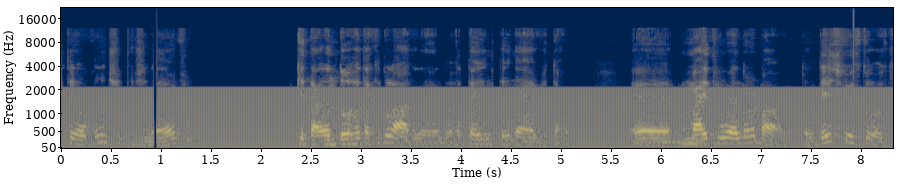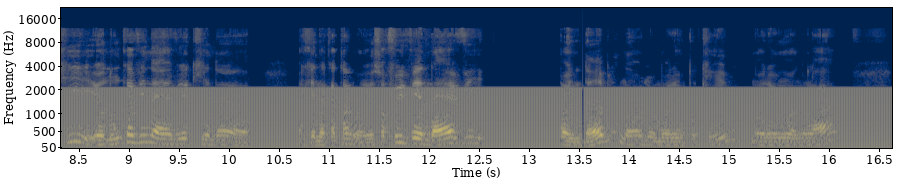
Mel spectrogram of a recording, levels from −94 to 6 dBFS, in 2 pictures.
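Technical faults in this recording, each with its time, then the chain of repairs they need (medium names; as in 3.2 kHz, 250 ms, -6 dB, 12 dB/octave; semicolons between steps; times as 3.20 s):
buzz 60 Hz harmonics 35 -32 dBFS
0.92–0.95 s: dropout 33 ms
7.92 s: pop -7 dBFS
13.53–13.54 s: dropout 13 ms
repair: de-click; de-hum 60 Hz, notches 35; interpolate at 0.92 s, 33 ms; interpolate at 13.53 s, 13 ms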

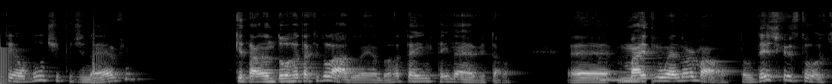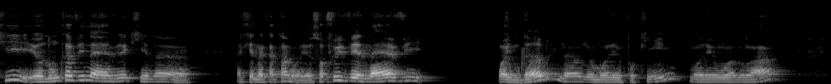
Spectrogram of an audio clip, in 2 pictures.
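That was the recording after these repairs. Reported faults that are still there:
nothing left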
